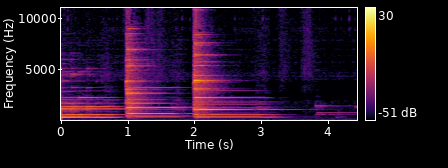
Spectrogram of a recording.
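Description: Vibraphone chords struck with mallets and left to ring: a held chord, then new chords about one and two seconds in, the last one dying away; softer single notes begin near the end.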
